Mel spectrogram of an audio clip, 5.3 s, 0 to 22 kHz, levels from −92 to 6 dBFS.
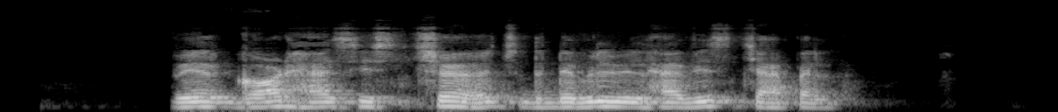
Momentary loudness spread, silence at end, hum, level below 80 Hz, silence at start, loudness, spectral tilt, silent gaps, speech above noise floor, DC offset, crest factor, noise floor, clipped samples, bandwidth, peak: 10 LU; 1.1 s; none; -60 dBFS; 0.85 s; -18 LUFS; -6 dB/octave; none; over 72 dB; under 0.1%; 18 dB; under -90 dBFS; under 0.1%; 9 kHz; -2 dBFS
